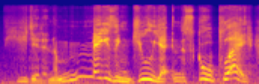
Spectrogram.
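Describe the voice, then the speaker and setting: Nerdy teen boy, game cutscene: worried, very animated, high-pitched. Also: a little slow, breathy edge, full character voice. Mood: worried, explaining. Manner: worried, chattering. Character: anxious, excitable nerdy teenage schoolboy. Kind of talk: video game cutscene acting.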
